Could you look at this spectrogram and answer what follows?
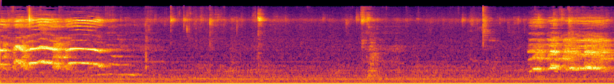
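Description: A rooster crowing twice in the background. The first call lasts about a second at the start and the second comes near the end, each trailing off downward, over a steady low hum.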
